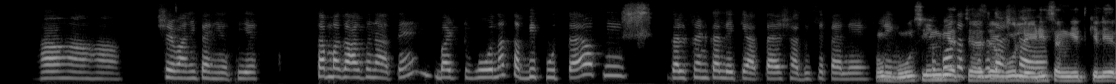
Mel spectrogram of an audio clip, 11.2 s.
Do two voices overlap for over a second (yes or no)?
yes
